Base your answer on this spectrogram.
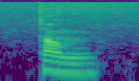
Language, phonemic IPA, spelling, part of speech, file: Breton, /ˈtãːn/, tan, noun, LL-Q12107 (bre)-tan.wav
- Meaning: fire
